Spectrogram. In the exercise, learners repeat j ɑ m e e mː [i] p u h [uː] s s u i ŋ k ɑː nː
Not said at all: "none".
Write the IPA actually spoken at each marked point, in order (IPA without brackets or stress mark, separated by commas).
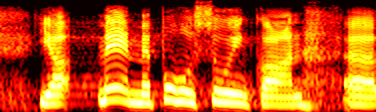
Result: e, u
